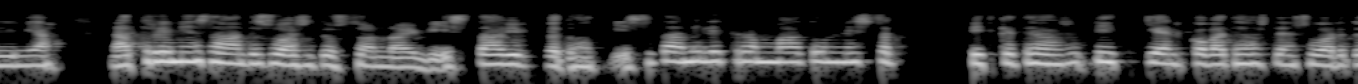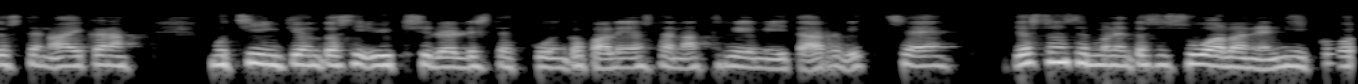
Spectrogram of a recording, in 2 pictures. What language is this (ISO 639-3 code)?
fin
